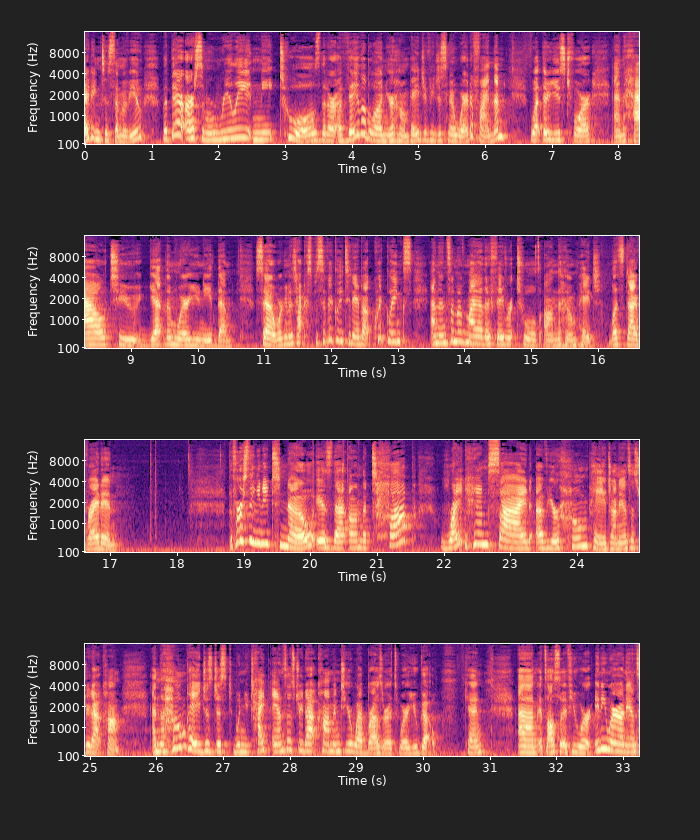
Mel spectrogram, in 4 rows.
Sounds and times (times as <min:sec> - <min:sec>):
Speech: 0:00.0 - 0:17.2, 0:18.8 - 0:33.2.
